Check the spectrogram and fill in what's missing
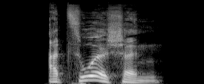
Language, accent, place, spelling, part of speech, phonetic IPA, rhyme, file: German, Germany, Berlin, azoischen, adjective, [aˈt͡soːɪʃn̩], -oːɪʃn̩, De-azoischen.ogg
- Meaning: inflection of azoisch: 1. strong genitive masculine/neuter singular 2. weak/mixed genitive/dative all-gender singular 3. strong/weak/mixed accusative masculine singular 4. strong dative plural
